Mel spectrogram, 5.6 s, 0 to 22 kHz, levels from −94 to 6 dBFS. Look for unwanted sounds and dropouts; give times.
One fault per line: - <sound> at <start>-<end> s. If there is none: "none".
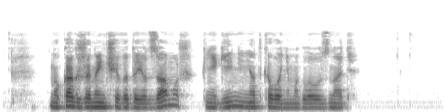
none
